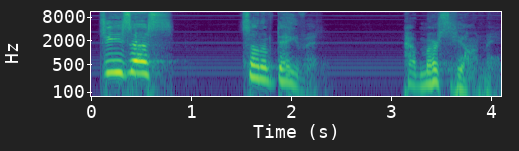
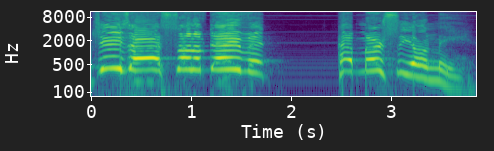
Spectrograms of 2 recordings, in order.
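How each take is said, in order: First: It is called out at normal loudness. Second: It is called out much louder.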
